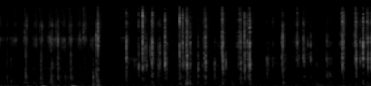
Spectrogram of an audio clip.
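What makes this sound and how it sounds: A pink plastic computer keyboard is held up beside a microphone while fingertips type and tap quickly on its plastic keys. About two dozen short, bright clicks come in an uneven rapid patter, each dying away almost instantly.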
